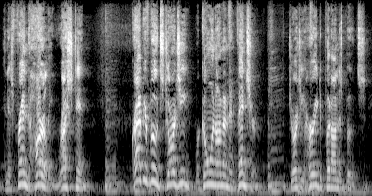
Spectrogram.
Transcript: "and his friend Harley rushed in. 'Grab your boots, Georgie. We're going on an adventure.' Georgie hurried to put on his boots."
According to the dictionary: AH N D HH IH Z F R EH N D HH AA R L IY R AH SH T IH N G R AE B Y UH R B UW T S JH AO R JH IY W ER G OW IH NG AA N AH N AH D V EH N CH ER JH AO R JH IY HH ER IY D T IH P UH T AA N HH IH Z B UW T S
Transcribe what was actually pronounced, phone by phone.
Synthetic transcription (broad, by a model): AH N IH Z F R EH N D HH AA R L IY R AH SH T IH N G R AE B Y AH R B UW T S JH AO R JH IY W ER G OW IH NG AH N AH N AH D V EH N CH ER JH AO R JH IY HH ER IY D T IH P UH T N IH Z B UW T S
